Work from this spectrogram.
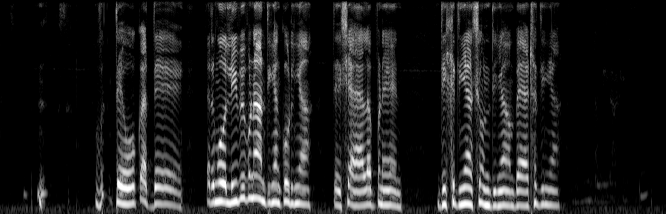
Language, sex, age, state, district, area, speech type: Dogri, female, 60+, Jammu and Kashmir, Samba, urban, spontaneous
